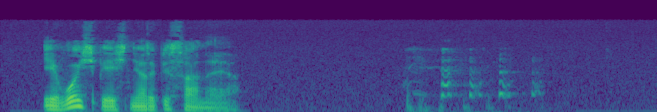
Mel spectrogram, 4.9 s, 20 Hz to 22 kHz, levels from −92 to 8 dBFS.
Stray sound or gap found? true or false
true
